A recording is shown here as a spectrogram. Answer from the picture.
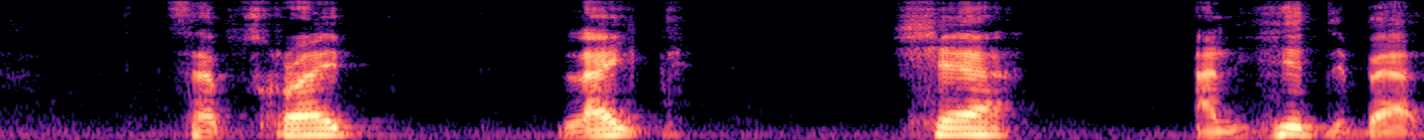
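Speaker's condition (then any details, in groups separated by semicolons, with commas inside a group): Neurological disease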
